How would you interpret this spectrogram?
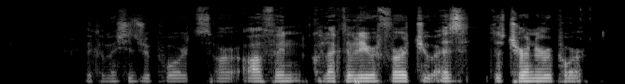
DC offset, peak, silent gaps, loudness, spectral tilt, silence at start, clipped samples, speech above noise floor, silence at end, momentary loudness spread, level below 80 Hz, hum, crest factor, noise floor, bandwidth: under 0.1%; -4 dBFS; none; -23 LUFS; -3.5 dB/octave; 0.85 s; under 0.1%; 52 dB; 0.45 s; 16 LU; -62 dBFS; none; 22 dB; -76 dBFS; 16 kHz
